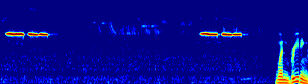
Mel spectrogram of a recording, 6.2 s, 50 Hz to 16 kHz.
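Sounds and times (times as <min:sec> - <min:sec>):
black-capped chickadee soft whistled fee-bee song: 0:00.0 - 0:01.1, 0:03.9 - 0:05.0
speech: 0:05.5 - 0:06.1.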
